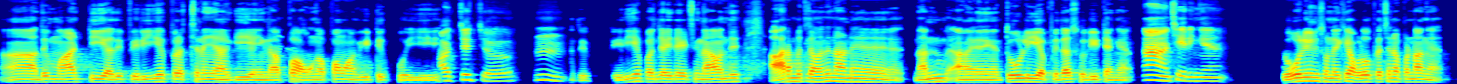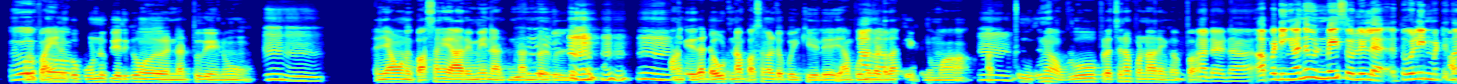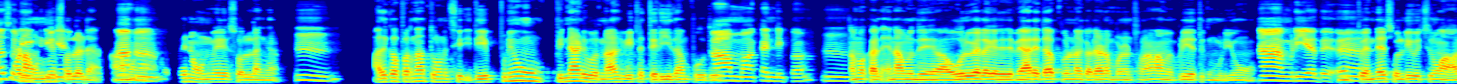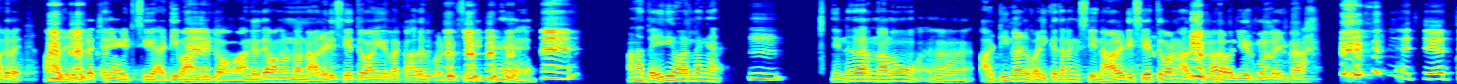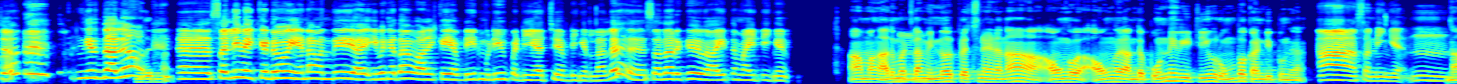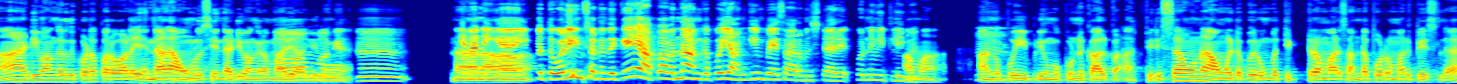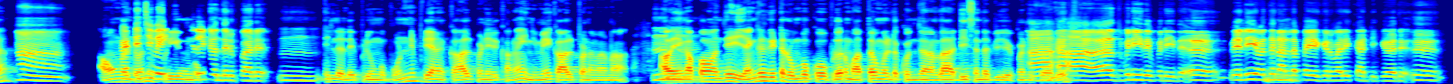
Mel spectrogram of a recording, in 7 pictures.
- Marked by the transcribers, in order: laugh; in English: "டவுட்ன்னா"; tapping; "சொல்லிட்டேன்" said as "சொல்லடன்"; chuckle; chuckle; unintelligible speech; tsk; laughing while speaking: "அச்சச்சோ! இருந்தாலும் அ சொல்லி வைக்கணும் … சொல்லறக்கு ஆயத்தமாயிட்டீங்க. ம்"; other noise; in English: "டீசண்ட்டா பிஹேவ்"
- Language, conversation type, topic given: Tamil, podcast, உங்கள் குடும்பத்தில் நீங்கள் உண்மையை நேரடியாகச் சொன்ன ஒரு அனுபவத்தைப் பகிர முடியுமா?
